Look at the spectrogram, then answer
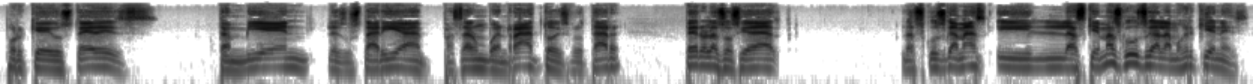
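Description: Host de radio mexicano, descarado y bromista, voz brillante, seco en micro de estudio. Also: male voice, mid-range voice, a little slow, sharp tone, dry recording, clean studio sound. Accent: Mexican Spanish. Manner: brash, slangy, teasing. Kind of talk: call-in radio advice show. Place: radio studio.

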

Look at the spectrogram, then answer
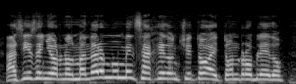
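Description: A man's voice: extremely high pitch, fast talker, fairly bright tone, faint music behind. A man, co-hosting a radio show and chatting through an anecdote. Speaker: radio co-host.

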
